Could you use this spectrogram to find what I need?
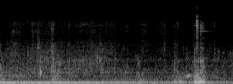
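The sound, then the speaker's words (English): Oars knock in their rowlocks as a rowboat is rowed on Newry Canal, with a couple of soft clunks and a louder one near the end over a steady low rumble of wind and water. “Here we go again. Back into the rowlock and we're away.”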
